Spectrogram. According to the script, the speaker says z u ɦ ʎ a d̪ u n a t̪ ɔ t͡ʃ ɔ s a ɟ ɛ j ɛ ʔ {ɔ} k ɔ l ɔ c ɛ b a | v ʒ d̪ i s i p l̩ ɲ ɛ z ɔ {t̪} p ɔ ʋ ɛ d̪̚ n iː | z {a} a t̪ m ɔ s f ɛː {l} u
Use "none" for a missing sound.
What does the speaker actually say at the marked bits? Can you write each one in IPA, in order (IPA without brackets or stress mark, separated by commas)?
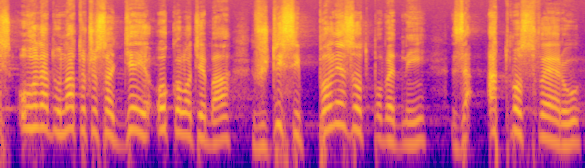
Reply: ɔ, t̪, a, ɾ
